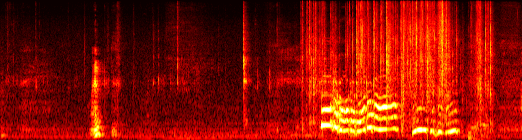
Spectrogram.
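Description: A small cardboard box being pried and torn open by hand, a loud crackling and rustling that starts about six seconds in and lasts about three seconds, with a man humming over it.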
